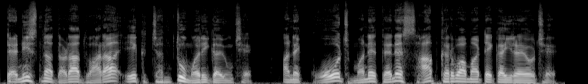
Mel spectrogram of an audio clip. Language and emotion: Gujarati, disgusted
